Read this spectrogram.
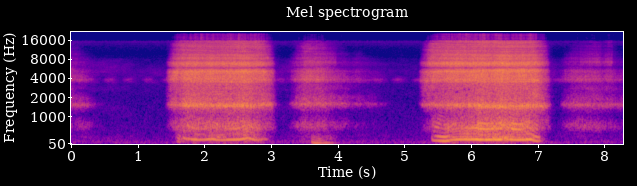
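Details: Adult woman recorded asleep: two loud, rough, vibrating snores on breathing in, each followed by a softer breath out, about 15 breaths a minute; snoring during sleep.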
